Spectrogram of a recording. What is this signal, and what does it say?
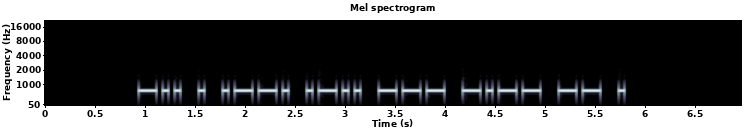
Morse code, heard as a keyed tone, about 20 wpm, 700 Hz. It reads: DEPLOYME
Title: Build A Word - 4 Letters At A Time - 10-Letter Words - 20wpm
